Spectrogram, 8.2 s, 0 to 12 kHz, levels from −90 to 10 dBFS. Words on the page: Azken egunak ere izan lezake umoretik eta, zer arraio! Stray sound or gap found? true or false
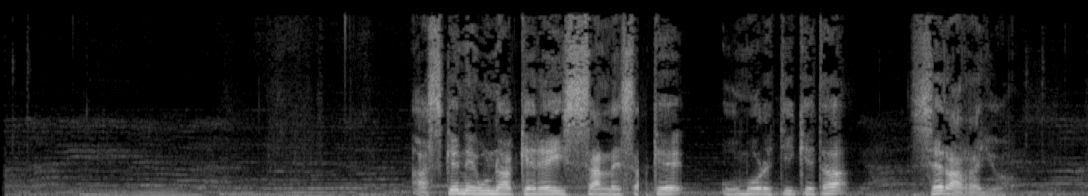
true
